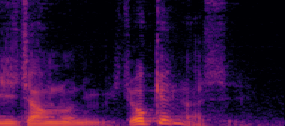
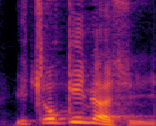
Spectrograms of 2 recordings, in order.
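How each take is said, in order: First: Said in the usual way. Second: 쫓겨났어요 called out higher and louder; preacher's raised cry on 쫓겨났어요; loud exclamation. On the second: Shown as a demonstration. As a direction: proclaim 쫓겨났어요 with force.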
